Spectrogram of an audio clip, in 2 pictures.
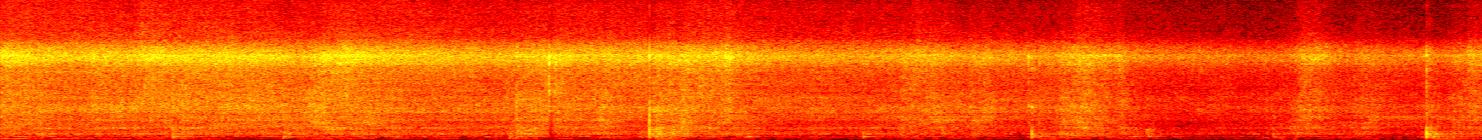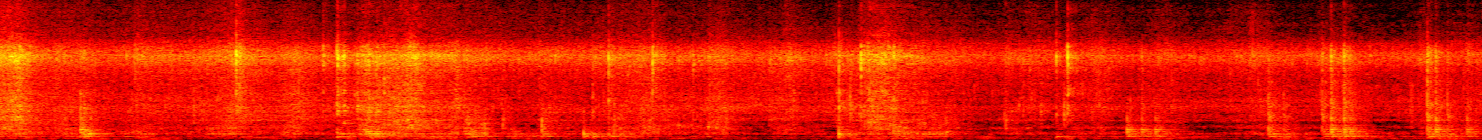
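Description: Marinated chicken frying in tomato-onion masala in a pressure cooker, sizzling as a spoon stirs it and scrapes and clinks against the pot. The sizzle is loud at first and fades through the second half, leaving mostly scattered scrapes and knocks of the spoon.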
